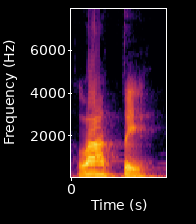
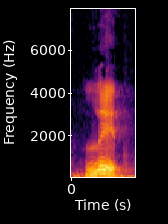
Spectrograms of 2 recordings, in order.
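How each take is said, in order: First: "latte" read as written, la-te, two syllables; "latte" spoken as two written syllables, la-te; spelling pronunciation. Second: "late" said as one syllable, /leit/; "late" as a single syllable; real pronunciation. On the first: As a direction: sound out "latte" letter by letter as la-te. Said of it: "Penulisannya memang dua suku kata". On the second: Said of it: "hanya satu suku kata". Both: Shown as a demonstration.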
